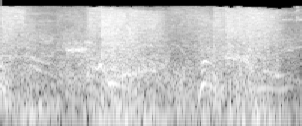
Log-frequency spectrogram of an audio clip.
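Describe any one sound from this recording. Flames whoosh and roar.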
